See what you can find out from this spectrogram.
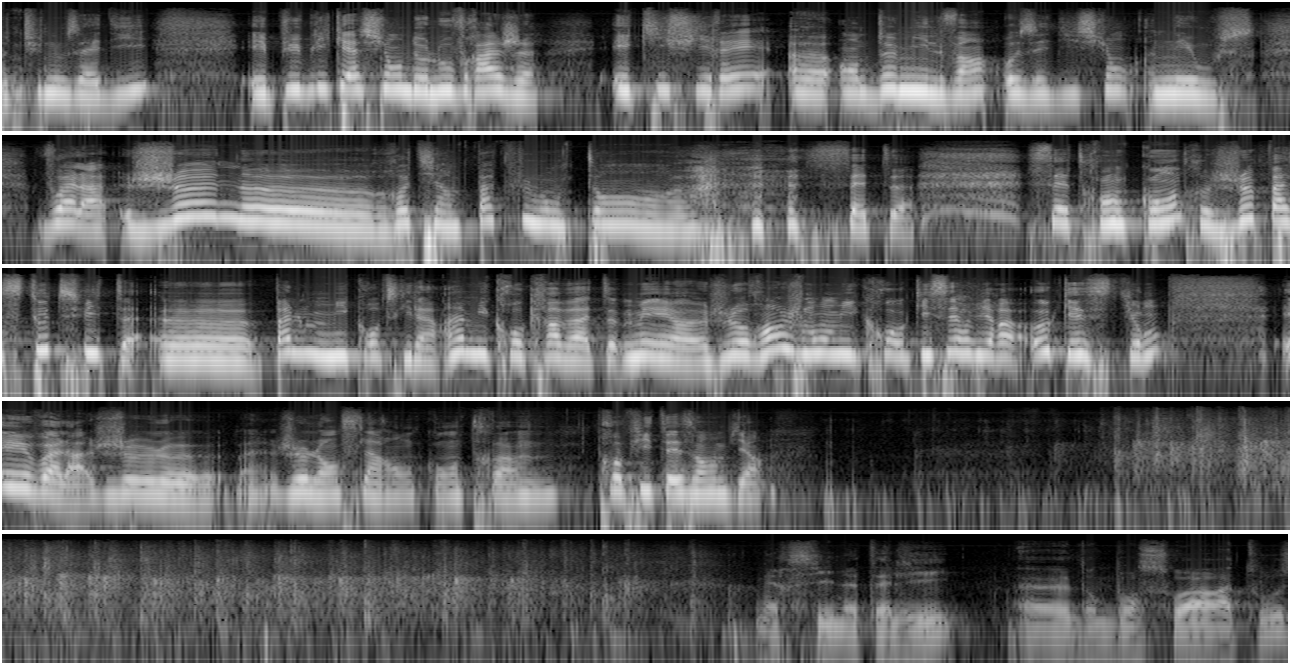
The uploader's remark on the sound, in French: Conférence enregistrée le 25 octobre 2023.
